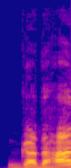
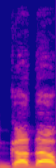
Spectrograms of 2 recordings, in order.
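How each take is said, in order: First: The middle consonant is aspirated, like gadha. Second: The middle consonant is plain, like gada. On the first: The speaker calls it wrong. "गधा नहीं बोला जाता है" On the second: The speaker calls it right. "गदा बोला जाता है"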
